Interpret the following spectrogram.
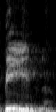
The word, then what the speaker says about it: been: in England we say been we pronounced be like b een like the same as we pronounce seen or spleen we would pronounce been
